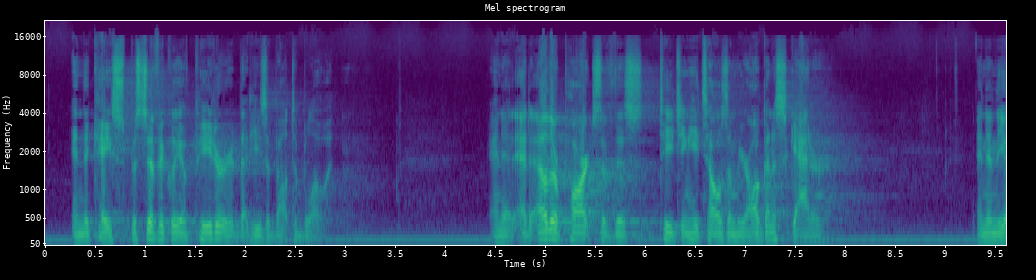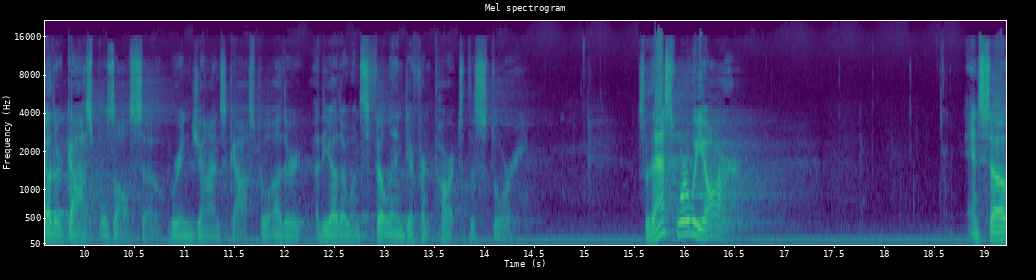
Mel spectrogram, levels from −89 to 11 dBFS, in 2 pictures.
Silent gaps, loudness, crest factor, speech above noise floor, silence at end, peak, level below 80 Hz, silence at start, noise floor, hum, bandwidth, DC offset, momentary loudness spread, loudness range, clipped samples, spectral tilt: none; -25 LUFS; 24 dB; 23 dB; 0 s; -4 dBFS; -68 dBFS; 0 s; -49 dBFS; none; over 20 kHz; under 0.1%; 17 LU; 7 LU; under 0.1%; -3 dB/octave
